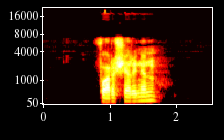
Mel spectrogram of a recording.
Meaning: plural of Forscherin
- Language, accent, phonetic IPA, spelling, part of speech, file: German, Austria, [ˈfɔʁʃəʁɪnən], Forscherinnen, noun, De-at-Forscherinnen.ogg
